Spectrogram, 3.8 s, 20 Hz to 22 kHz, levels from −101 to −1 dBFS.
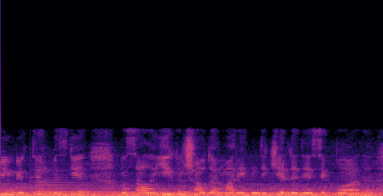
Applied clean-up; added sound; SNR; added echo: none; Electric guitar / Strum; 9 dB; reverberation time 0.5 s.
